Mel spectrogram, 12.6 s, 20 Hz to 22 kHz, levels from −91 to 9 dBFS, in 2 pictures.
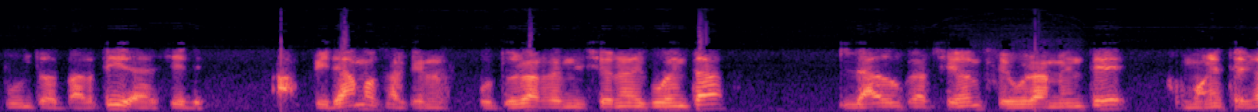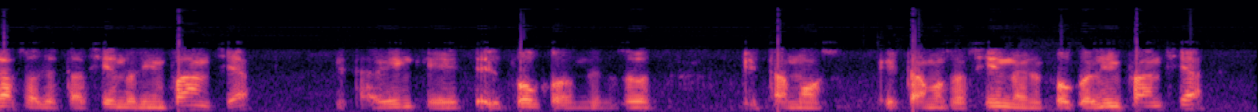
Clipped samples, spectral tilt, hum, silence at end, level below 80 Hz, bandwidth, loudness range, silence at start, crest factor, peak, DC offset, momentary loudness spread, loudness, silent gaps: under 0.1%; -6 dB/octave; none; 0.25 s; -66 dBFS; 11 kHz; 3 LU; 0.05 s; 18 dB; -4 dBFS; under 0.1%; 9 LU; -21 LUFS; none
